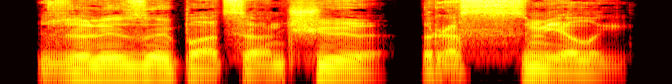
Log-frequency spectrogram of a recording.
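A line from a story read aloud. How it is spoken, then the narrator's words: Booming bass voice. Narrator (Russian): ответил раскатистым басом водила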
